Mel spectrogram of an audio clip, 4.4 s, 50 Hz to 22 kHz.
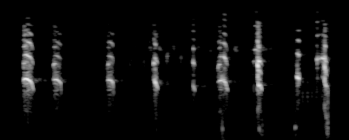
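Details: ['Peregrine falcons at a nest in the Barycz Valley, Poland, on 28 February 2023, during courtship while preparing the nest scrape. Loud, harsh, clipped calls are given singly at uneven intervals of about half a second.']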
